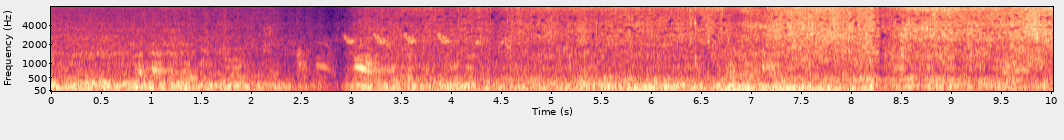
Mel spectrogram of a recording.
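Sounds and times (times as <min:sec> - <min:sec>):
food sizzling in hot oil: 0:03.7 - 0:10.0.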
